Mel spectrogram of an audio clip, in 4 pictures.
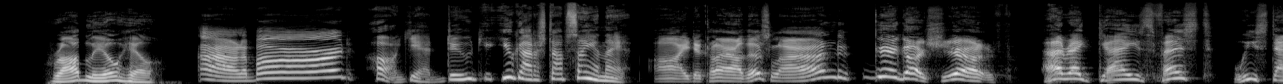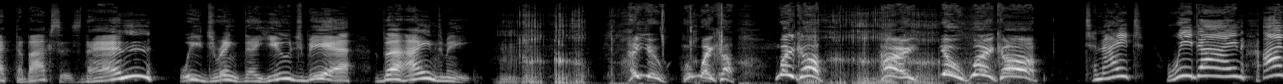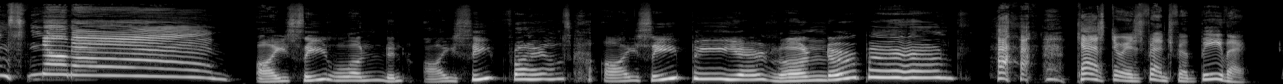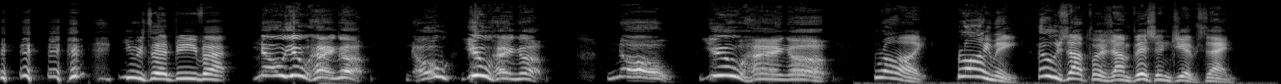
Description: Guy Next Door, Young, Energetic and Natural.
Sprechprobe: Sonstiges (Muttersprache):
My home studio allows me to offer my clients profession recordings quickly and efficiently.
